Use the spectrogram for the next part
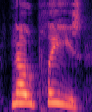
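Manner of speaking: put-on high-pitched childish plea; begging. A narrator's reading. Oliver begs to keep his tattoos, pleading. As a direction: plead like a boy desperate to keep something. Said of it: "he begged".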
